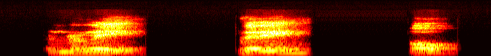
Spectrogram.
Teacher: Dos vocales fuertes. Cada una forma su propia sílaba. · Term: hiato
